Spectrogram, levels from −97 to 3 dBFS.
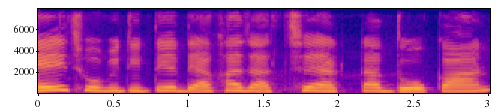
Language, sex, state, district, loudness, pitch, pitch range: Bengali, female, West Bengal, Kolkata, -23 LUFS, 280 Hz, 260-300 Hz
